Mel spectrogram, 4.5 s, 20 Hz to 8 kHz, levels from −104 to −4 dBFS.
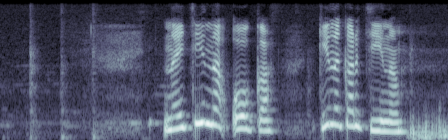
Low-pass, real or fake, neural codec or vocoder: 7.2 kHz; real; none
